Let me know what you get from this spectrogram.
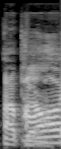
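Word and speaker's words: Paolo Banchero: Paolo, I mean.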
